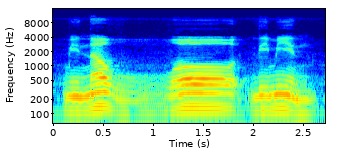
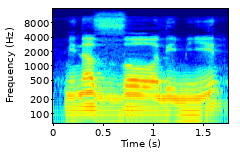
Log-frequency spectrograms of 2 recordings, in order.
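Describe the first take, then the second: First: The consonant is a soft th-like sound at the teeth. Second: The consonant is a buzzing z sound. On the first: The speaker calls it right. "ujung lisan dengan ujung gigi seri atas" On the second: The speaker calls it wrong. "to yang bertitik itu dibaca seperti zai"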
